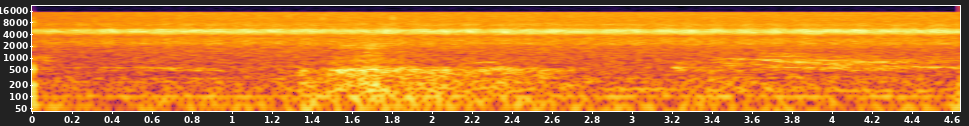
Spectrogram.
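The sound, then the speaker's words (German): A steady, continuous chorus of crickets chirping, high-pitched and even throughout, with a soft rustling outdoor ambience underneath and no one speaking. “Du hörst das Singen der Vögel und das Zirpen der Grillen.”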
